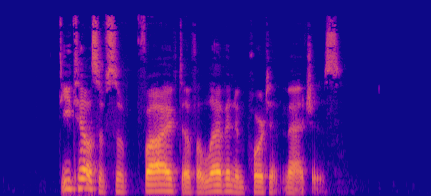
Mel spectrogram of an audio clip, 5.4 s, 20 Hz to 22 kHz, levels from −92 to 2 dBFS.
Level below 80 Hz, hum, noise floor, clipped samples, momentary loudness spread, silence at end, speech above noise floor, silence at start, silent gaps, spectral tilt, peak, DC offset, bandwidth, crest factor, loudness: -68 dBFS; none; -90 dBFS; under 0.1%; 14 LU; 1.15 s; 66 dB; 0.75 s; none; -4.5 dB/octave; -8 dBFS; under 0.1%; 16 kHz; 18 dB; -24 LUFS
